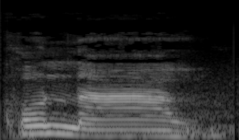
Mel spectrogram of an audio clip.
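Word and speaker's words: 꽃날: হবে কি খোদ নাল কিন্তু একসাথে বলবেন তখন হবে খন্নাল তহলে সেম একইভাবে হবে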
